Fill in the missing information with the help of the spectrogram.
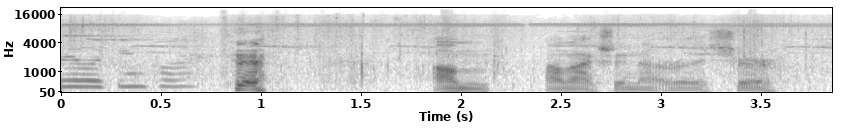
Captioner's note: David chuckles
